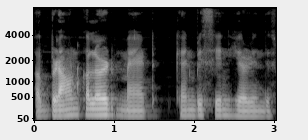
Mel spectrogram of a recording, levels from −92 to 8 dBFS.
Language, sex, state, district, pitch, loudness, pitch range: English, male, Assam, Sonitpur, 105 Hz, -23 LUFS, 95-110 Hz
